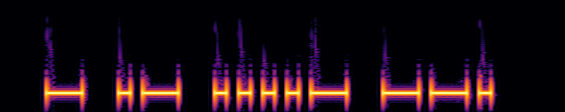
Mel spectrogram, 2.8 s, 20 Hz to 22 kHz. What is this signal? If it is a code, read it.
Morse code, heard as a keyed tone, about 20 wpm, 700 Hz. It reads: TA4G
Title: DXCC-100 Call Signs - 4 Characters - Repeated 2x - 20wpm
